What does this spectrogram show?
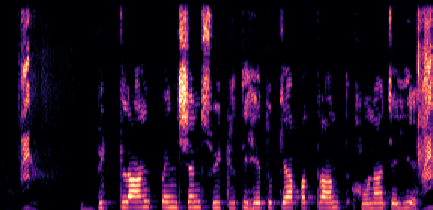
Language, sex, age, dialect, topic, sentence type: Hindi, male, 18-24, Garhwali, banking, question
